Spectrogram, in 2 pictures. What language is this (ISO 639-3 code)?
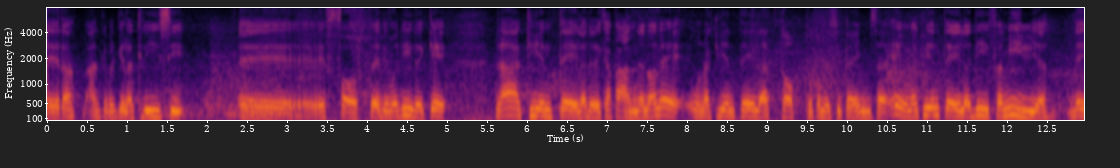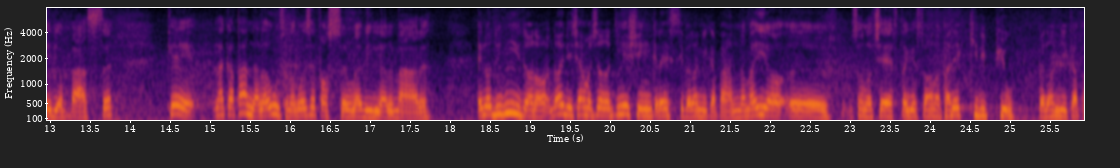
ita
